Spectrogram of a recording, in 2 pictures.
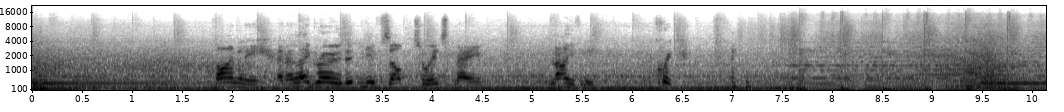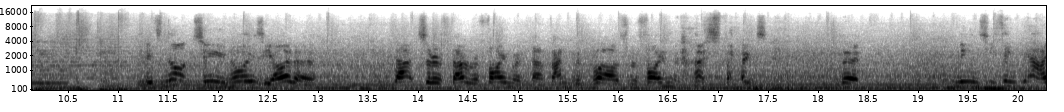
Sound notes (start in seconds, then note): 0.3 car vrooms; 6.9 chuckles; 9.4 car vrooms; 9.4 groovy music continues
